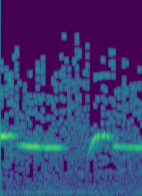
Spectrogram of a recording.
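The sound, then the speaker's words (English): A long, steady whistled tone that briefly drops off, then slides back up and holds again, sounding somewhat muffled over a low constant hum. “It sounded as though it was in the cellar.”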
